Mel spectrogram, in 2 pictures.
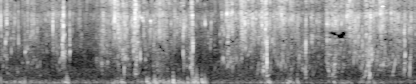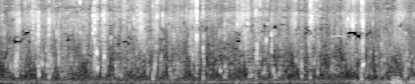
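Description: Splashing and sloshing in shallow water with many small clicks and rustles, over a low rumble that is strongest in the first three seconds.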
